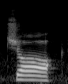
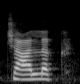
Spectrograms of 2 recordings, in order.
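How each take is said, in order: First: The L is silent in the word. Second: The L sound is pronounced in the word. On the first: The speaker calls it right. "इसमें एल silent है" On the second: The speaker calls it wrong. "इसको भी चालक नहीं पढ़ेंगे"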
